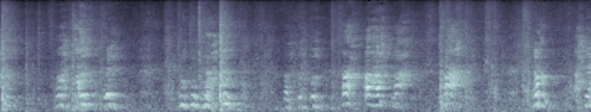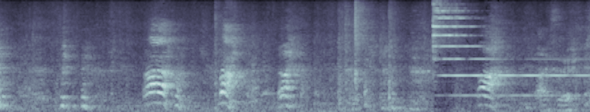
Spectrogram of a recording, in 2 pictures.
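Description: Boxing gloves thud against each other.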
